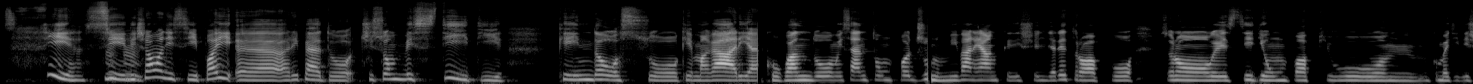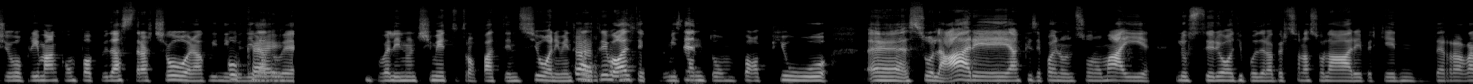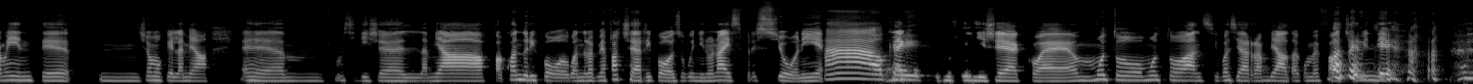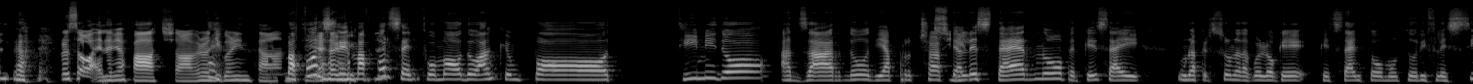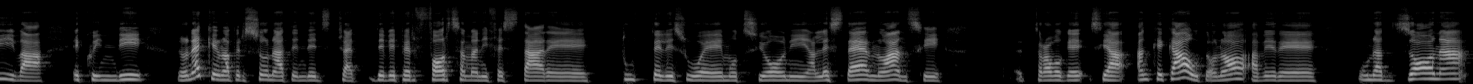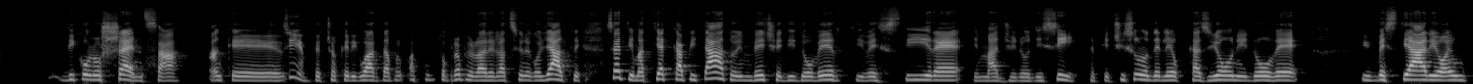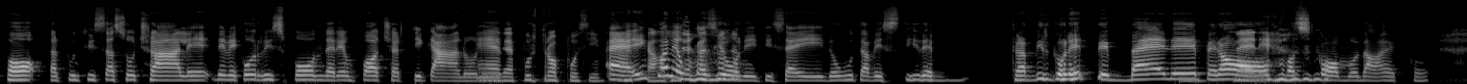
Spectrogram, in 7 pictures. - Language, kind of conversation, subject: Italian, podcast, Che ruolo ha l'abbigliamento nel tuo umore quotidiano?
- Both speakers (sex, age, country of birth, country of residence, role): female, 25-29, Italy, Italy, guest; female, 60-64, Italy, Italy, host
- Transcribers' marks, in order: other noise; laughing while speaking: "Ma perché?"; chuckle; laugh; laughing while speaking: "è la mia faccia"; "cioè" said as "ceh"; laughing while speaking: "accade"; giggle; laughing while speaking: "virgolette"; giggle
